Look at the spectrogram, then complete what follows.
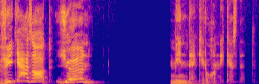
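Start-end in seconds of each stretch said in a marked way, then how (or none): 0.1-2.0 high, loud warning yell; full-throated shout. A narrator's reading. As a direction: bellow a warning at the top of your voice. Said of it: "torka szakadtából ordította".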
